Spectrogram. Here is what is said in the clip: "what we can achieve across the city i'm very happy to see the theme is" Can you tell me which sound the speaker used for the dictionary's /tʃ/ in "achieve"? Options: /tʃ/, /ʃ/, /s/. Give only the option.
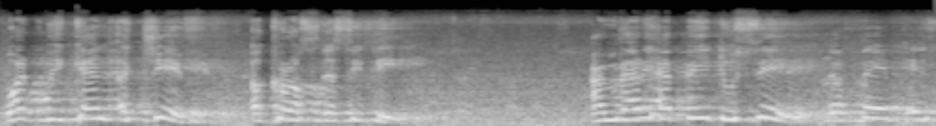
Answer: /tʃ/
